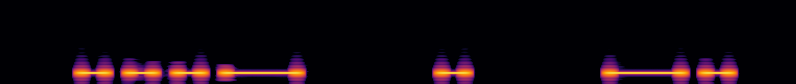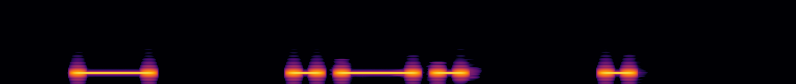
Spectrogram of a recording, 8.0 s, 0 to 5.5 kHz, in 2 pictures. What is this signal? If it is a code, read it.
Morse code, heard as a keyed tone, about 10 wpm, spaced as for 7 wpm, 750 Hz. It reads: VENTRE
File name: arquivos / texto / texto 27 10ppm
